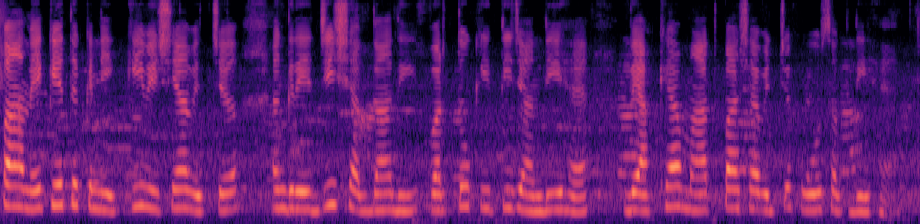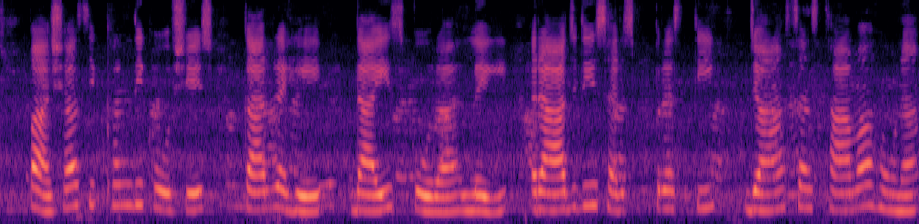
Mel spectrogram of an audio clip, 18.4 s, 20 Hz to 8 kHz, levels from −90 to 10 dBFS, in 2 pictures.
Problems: constant background noise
